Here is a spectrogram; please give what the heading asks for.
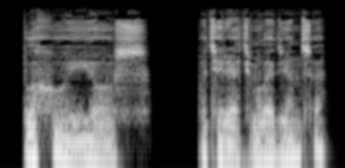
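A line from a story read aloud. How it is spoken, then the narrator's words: Whisper. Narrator (Russian): прошептала она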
